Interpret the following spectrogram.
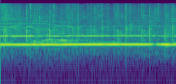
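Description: Audience clapping and cheering as a live band's song ends, with one long high note held over it that drops away at the very end.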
